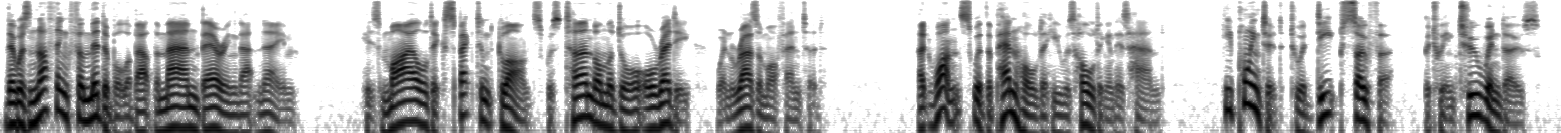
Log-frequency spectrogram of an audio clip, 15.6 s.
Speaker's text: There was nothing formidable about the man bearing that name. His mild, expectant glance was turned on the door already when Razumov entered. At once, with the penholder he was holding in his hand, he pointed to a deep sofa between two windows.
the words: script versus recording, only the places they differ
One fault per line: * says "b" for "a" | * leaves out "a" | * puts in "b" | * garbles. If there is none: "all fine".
all fine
